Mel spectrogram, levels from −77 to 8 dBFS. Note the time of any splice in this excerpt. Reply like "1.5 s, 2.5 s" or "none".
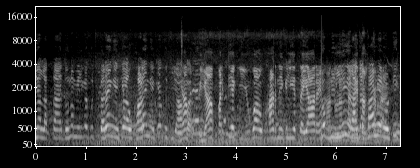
5.7 s

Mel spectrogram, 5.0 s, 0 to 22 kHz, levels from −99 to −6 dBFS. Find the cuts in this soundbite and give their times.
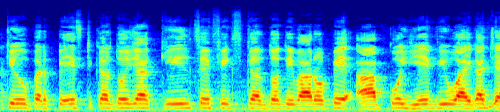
none

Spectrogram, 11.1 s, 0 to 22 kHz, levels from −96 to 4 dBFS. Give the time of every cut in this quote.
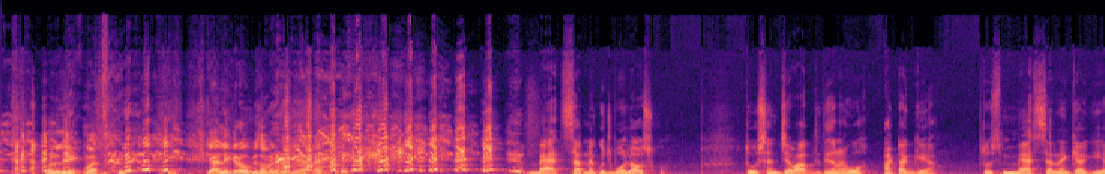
5.3 s

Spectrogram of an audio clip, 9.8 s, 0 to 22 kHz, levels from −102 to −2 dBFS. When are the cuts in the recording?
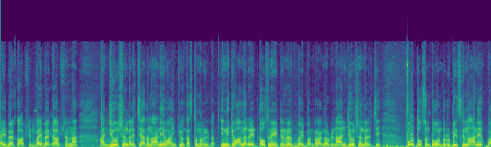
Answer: none

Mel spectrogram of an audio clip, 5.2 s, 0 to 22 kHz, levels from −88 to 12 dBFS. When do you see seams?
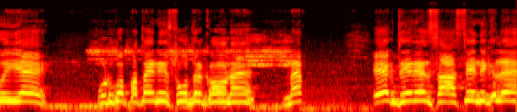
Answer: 3.0 s

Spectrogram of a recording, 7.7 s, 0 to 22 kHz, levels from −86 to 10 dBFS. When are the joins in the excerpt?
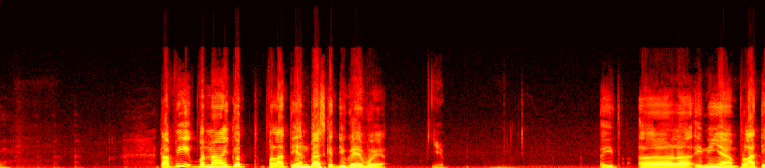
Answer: none

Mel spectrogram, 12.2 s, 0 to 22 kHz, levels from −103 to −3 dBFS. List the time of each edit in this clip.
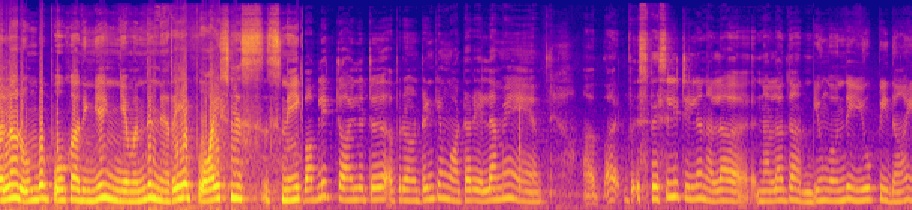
4.0 s, 10.9 s

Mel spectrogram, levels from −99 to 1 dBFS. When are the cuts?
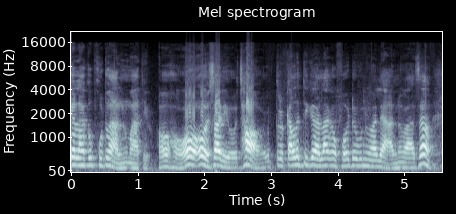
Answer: none

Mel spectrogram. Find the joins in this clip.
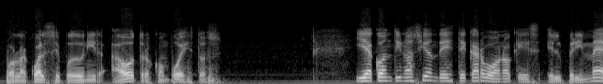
none

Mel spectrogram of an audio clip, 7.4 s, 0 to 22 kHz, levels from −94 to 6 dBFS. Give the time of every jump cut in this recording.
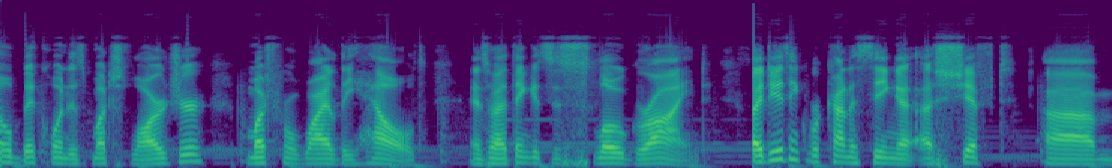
5.0 s

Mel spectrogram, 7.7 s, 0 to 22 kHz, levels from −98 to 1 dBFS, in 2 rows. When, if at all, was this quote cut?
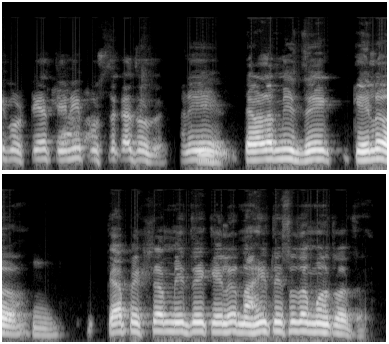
1.9 s

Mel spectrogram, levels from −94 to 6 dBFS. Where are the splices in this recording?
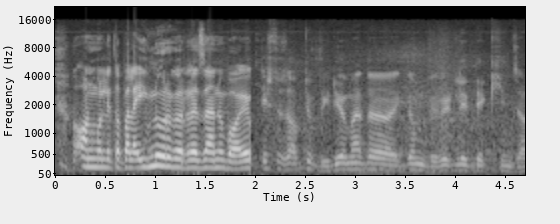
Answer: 2.0 s

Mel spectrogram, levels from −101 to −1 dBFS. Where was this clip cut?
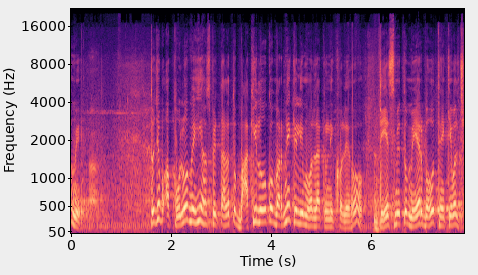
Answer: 5.9 s

